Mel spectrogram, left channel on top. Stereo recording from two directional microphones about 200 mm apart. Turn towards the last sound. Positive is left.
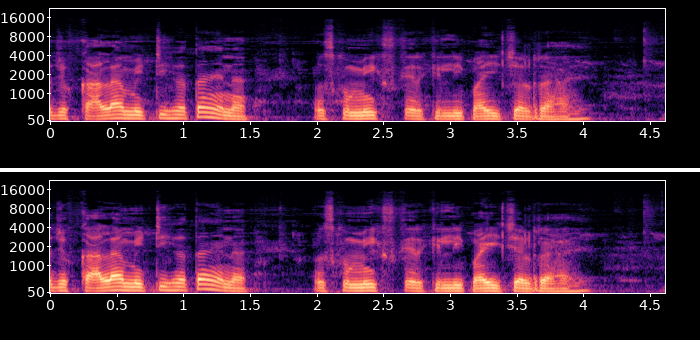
turn(degrees=0)  # may be behind; listen again after turning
